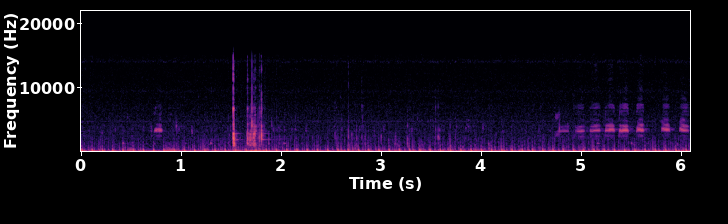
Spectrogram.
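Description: Small garden fountain bubbling and gurgling right at the microphone. A short sharp splash comes about a second and a half in, and near the end lesser goldfinches give a quick run of high chirps.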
